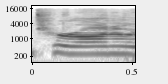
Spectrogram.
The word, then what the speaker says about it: Toronto: Okay, well, the thing about Toronto is if you're from Toronto, you don't say the second T. It's Toronto. You see how I'm saying it? Toronto. Yeah, okay. So no, it has a soft Toronto. It has a silent T.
